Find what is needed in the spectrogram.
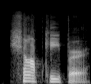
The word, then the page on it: shopkeeper: American English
